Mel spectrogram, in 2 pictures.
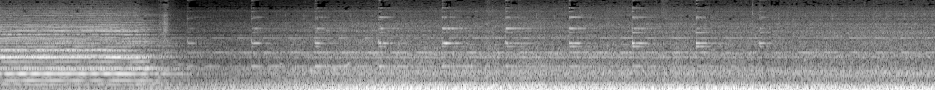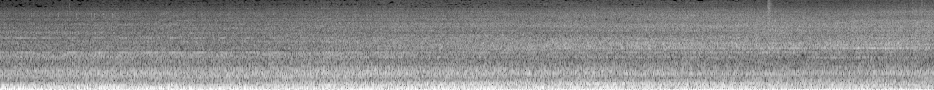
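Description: The lead diesel locomotive's horn sounds for the grade crossing and cuts off about two seconds in. Then the BNSF freight train's locomotives pass close by, their diesel engines giving a loud steady low rumble over the noise of rolling wheels, while a crossing bell dings evenly for several seconds.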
